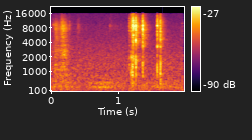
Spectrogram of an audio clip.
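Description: Basketball trading cards being shuffled by hand, one sliding off the stack past the next: a faint swish, then two short crisp snaps of card against card a little over a second in.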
